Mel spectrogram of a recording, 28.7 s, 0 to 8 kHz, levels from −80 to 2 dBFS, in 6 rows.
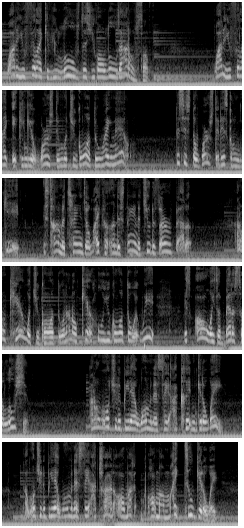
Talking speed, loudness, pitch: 225 wpm, -25 LUFS, 225 Hz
